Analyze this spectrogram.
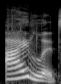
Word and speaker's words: ILLIT: Okay, I understand that I said Illet to be real. I didn't know how to pronounce it, but you guys have told me in the comments.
